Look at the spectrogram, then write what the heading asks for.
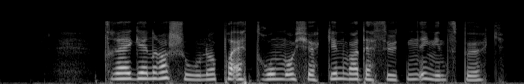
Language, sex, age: Norwegian, female, 23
